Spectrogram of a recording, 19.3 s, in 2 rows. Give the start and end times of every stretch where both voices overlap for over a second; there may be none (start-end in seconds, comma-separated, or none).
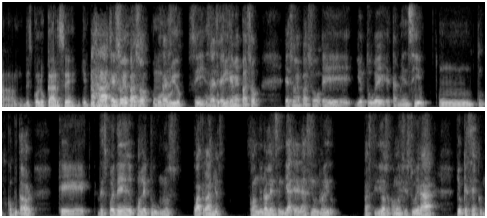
1.7-4.7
